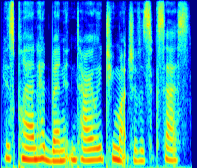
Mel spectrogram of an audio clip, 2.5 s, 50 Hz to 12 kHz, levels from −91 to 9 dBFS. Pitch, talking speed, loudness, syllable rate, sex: 220 Hz, 245 wpm, -15 LUFS, 6.1 syllables/s, female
